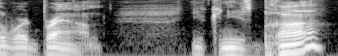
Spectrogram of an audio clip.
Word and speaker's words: brun: Without the E, we have a nice nasal sound, brun.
